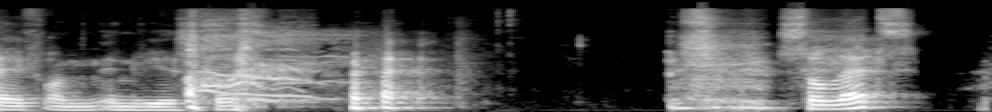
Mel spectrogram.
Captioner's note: laughter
